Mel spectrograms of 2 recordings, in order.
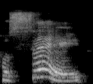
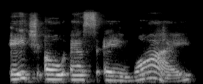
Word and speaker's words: Hosay: And it, so it's not J-O-S-E, the Spanish name, it's H-O-S-A-Y, which is the written pronunciation of Hossein.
